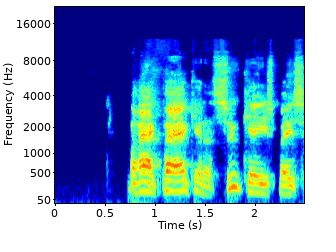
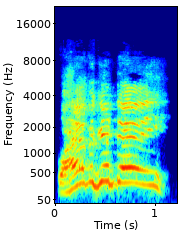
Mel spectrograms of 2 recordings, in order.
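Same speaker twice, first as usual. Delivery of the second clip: cheery high farewell; 12 semitones higher, 5 dB louder than usual. Retold or imitated.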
